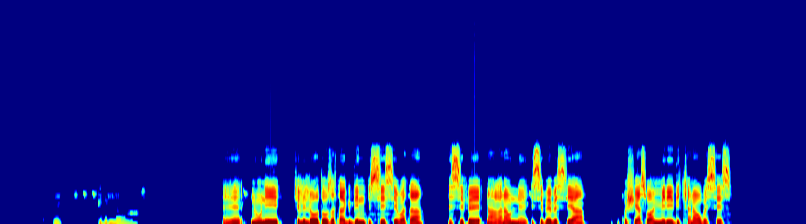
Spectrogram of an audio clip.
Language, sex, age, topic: Gamo, male, 25-35, agriculture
